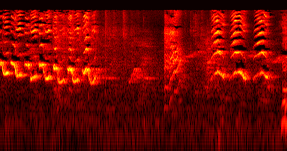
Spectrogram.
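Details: A young black throat learning to sing, heard in a small room: a series of clear, whistled, slurred notes, then a pause, then arched, rising-and-falling whistles repeated in quick succession.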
